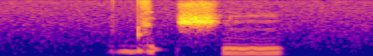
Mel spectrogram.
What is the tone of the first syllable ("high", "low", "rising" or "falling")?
high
